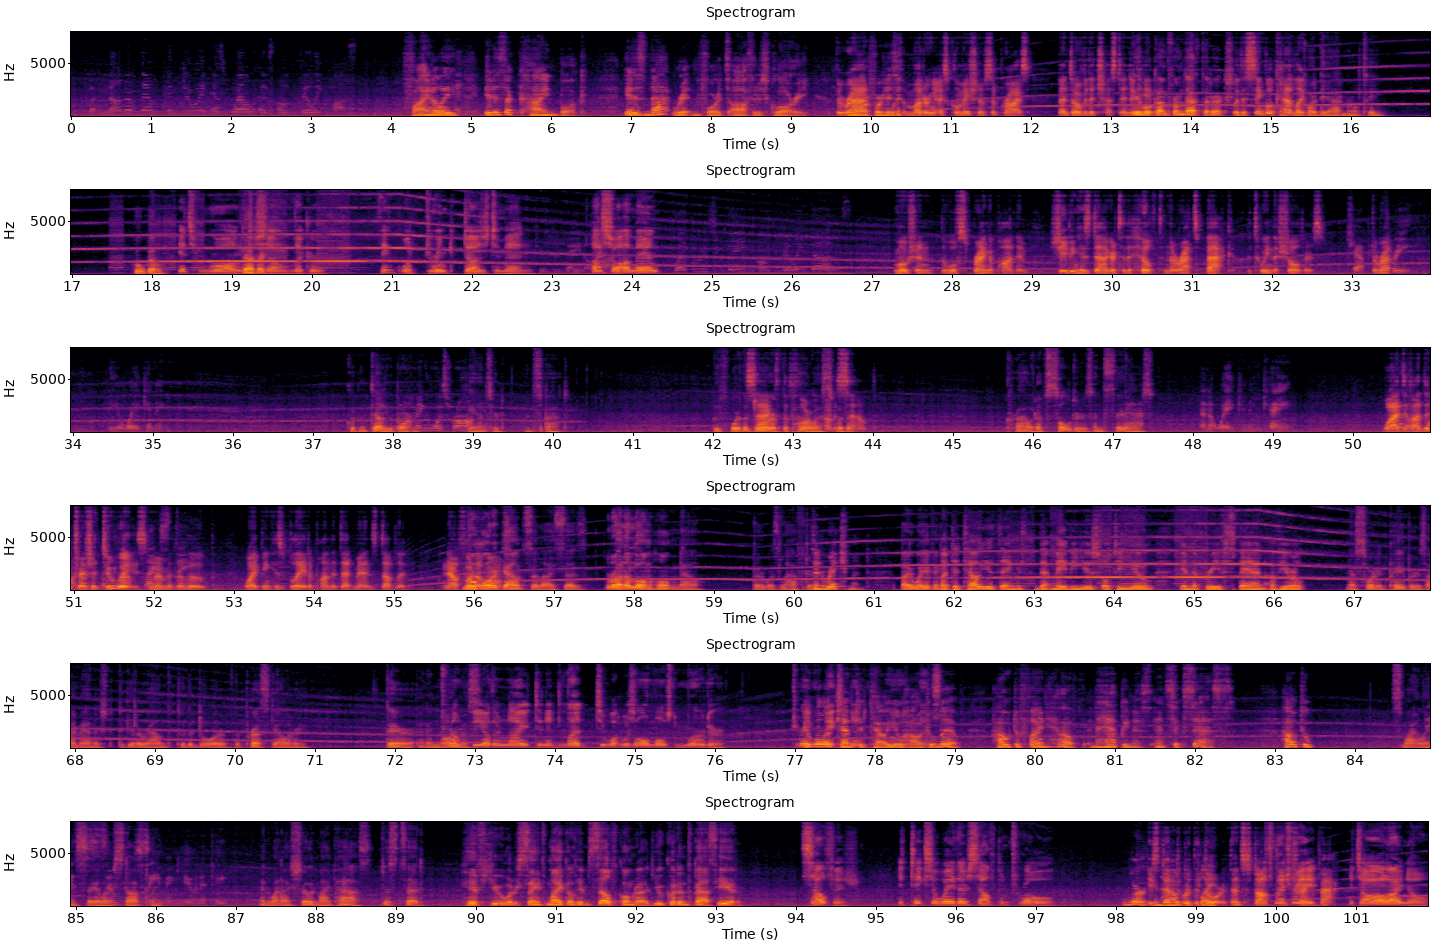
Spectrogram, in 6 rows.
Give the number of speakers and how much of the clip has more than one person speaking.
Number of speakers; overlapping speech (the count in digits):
5, about 23%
